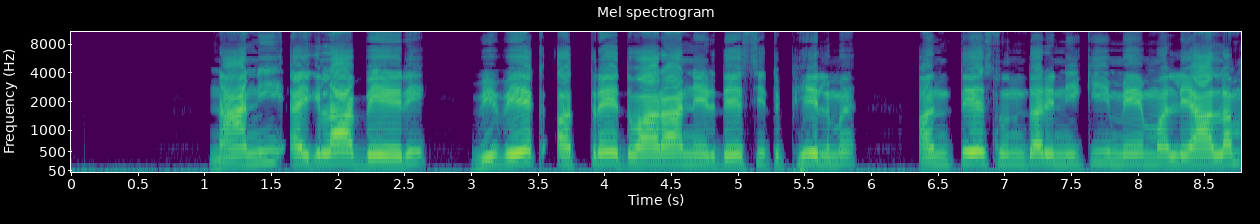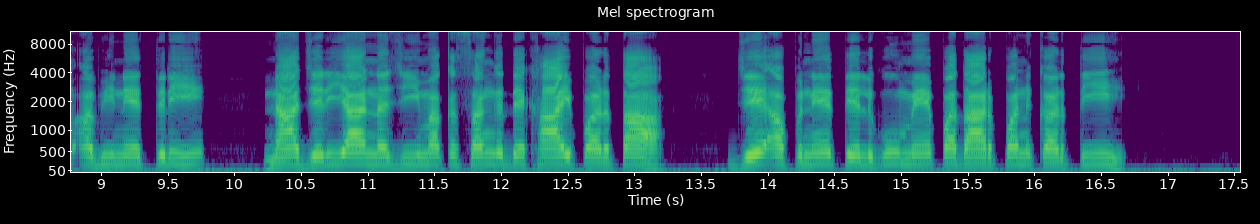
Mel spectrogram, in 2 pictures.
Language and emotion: Maithili, neutral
